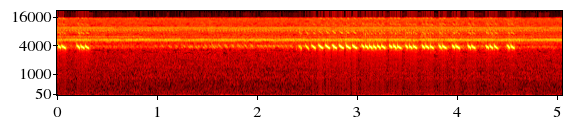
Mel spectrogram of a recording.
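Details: A cricket chirping: short, high, pulsed chirps, a brief pair at the start, then after a pause a steady run of about fifteen evenly spaced chirps over two seconds, with a faint steady high whine in the background.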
